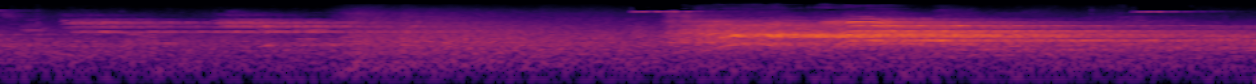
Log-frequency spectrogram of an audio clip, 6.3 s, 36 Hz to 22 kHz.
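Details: Beluga (Hodoi, Taanya or Mirai) moving between pools and training at Port of Nagoya Public Aquarium, 14 March 2021: steady layered tonal whistles, then a swelling rough, noisy squeal, with brief thin high tones in the background.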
